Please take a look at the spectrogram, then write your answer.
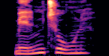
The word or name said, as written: mellemtone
